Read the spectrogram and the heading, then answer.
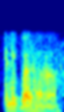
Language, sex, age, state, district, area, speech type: Assamese, male, 60+, Assam, Majuli, urban, conversation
